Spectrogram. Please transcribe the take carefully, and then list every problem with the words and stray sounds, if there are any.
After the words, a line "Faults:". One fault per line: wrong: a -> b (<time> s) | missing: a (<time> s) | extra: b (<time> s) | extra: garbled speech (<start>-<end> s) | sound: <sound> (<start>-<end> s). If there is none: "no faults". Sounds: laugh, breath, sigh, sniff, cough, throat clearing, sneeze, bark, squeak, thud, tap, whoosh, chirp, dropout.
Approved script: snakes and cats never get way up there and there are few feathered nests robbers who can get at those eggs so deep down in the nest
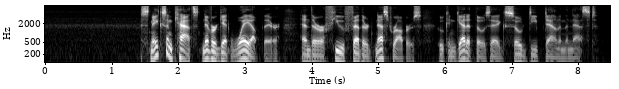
snakes and cats never get way up there and there are few feathered nest robbers who can get at those eggs so deep down in the nest
Faults:
wrong: nests -> nest (5.0 s)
